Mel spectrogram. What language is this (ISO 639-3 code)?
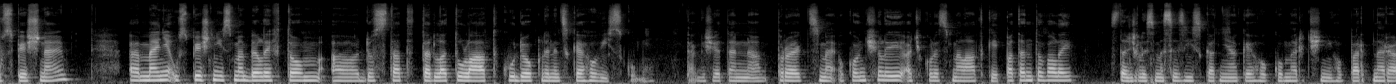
ces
